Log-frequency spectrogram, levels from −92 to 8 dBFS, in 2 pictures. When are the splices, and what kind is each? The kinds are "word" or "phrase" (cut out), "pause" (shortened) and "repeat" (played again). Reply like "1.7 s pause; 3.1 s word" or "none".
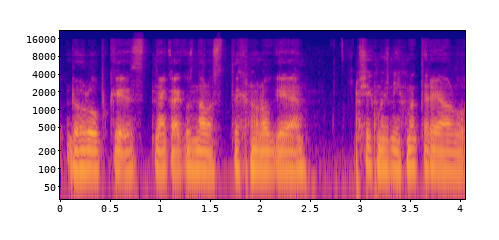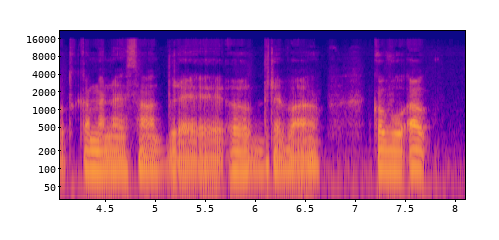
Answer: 2.6 s pause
